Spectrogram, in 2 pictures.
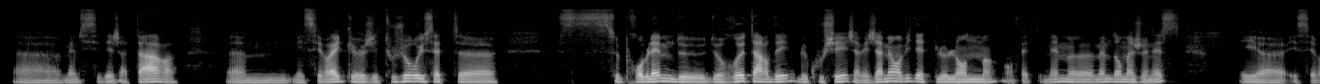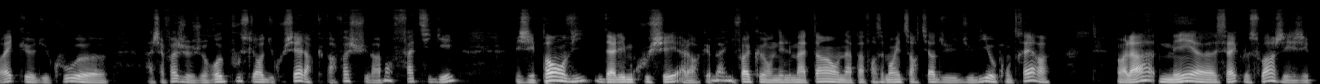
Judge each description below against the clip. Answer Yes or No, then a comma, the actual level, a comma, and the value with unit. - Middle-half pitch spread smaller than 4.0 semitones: No, average, 4.6 semitones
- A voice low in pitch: Yes, low, 110 Hz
